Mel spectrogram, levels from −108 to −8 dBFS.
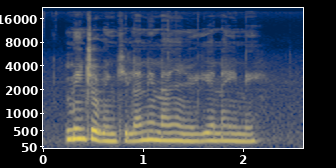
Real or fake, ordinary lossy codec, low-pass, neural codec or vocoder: fake; none; 19.8 kHz; vocoder, 48 kHz, 128 mel bands, Vocos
